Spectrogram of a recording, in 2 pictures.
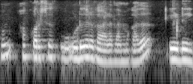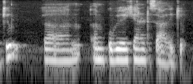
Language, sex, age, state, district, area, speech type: Malayalam, female, 30-45, Kerala, Palakkad, rural, spontaneous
